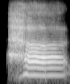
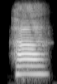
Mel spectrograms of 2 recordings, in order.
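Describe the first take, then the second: First: The breath is pushed out with exaggerated force. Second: The breath is light and unforced. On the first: The speaker calls it wrong. "no extra exaggeration or pushing of the breath. We don't say ha, ha like this" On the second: The speaker calls it right. "It's a light letter"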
